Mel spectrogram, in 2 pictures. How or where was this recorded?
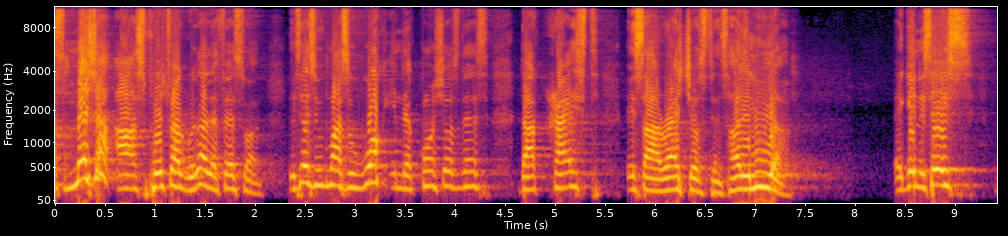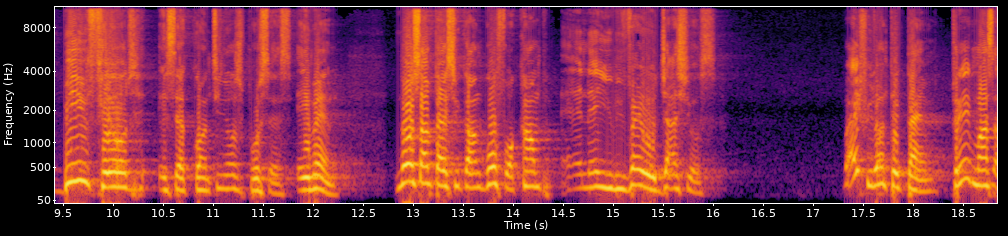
large echoing room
